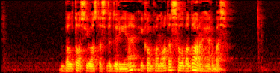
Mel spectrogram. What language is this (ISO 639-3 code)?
lit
